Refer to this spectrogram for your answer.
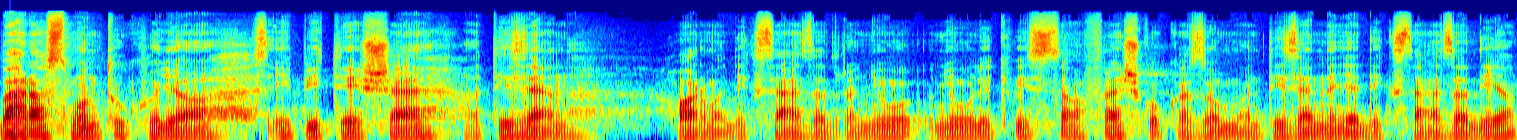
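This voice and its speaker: A man speaks in a very deep, low voice at a fairly slow pace. His intonation is flat and monotone, over a quiet background. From Partium, Satu Mare (Szatmárnémeti), Romania; Romania. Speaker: Reformed pastor and buffalo farmer; Reformed pastor. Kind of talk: interview, explaining church history. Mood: calm, informative. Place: church. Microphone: lapel.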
